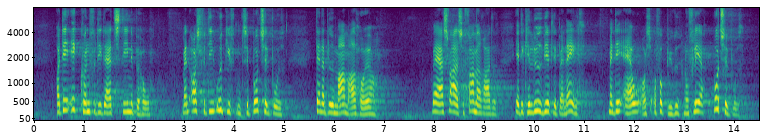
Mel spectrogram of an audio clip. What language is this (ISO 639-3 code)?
dan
